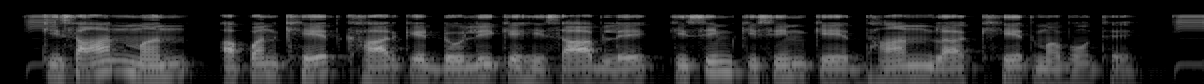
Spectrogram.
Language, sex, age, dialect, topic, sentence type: Chhattisgarhi, male, 31-35, Central, agriculture, statement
